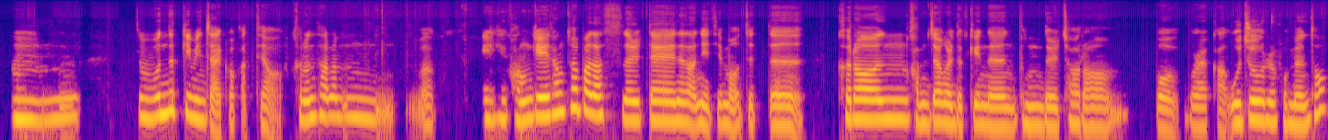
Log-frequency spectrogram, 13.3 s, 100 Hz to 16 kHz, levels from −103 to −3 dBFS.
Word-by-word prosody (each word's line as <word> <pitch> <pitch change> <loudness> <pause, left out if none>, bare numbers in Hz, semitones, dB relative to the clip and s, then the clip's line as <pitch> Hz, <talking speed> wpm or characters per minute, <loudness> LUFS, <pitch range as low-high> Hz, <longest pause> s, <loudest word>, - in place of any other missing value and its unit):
음. 215 +2 0 0.6
저 235 - -3
뭔 240 +4 +4
느낌인지 250 -7 +1
알 - - +1
것 - - -10
같아요. - - -8
그런 215 0 +1
사람 235 -2 -2 0.4
막 - - -8 0.4
이게 215 0 -3
관계에 225 +3 +5
상처받았을 255 -7 +3
때는 205 -1 +2
아니지만 180 -1 -1
어쨌든 170 0 -2 0.4
그런 215 0 +4
감정을 190 -2 0
느끼는 165 -2 -1
분들처럼 165 +1 -3 0.3
뭐 155 -3 -3
뭐랄까 165 -5 -6
우주를 195 +1 +2
보면서 185 - -1
210 Hz, 260 characters per minute, -21 LUFS, 175-225 Hz, 0.6 s, 관계에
